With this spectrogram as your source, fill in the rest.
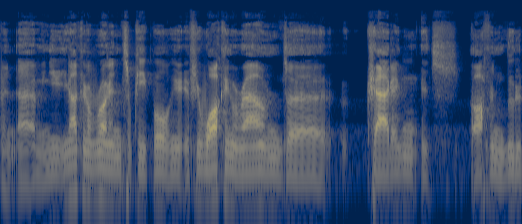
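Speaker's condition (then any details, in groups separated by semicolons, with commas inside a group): Cleft palate; lifelong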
